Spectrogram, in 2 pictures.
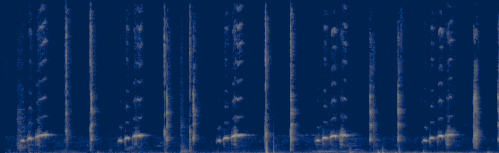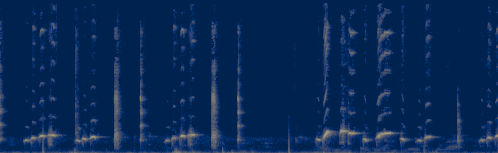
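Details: A cockatiel whistles the Addams Family theme tune in short rising phrases, with sharp finger snaps between them.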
